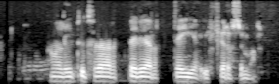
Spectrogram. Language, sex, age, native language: Icelandic, male, 18-19, Icelandic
